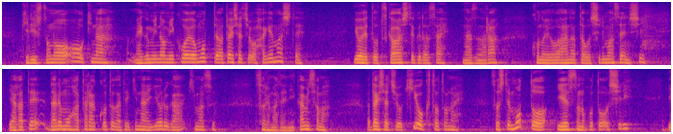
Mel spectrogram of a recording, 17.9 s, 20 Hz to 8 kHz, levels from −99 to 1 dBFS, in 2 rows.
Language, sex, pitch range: Japanese, male, 140-165 Hz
